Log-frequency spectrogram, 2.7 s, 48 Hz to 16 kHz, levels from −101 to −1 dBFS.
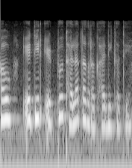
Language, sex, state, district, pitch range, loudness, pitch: Chhattisgarhi, female, Chhattisgarh, Sukma, 205-255 Hz, -15 LUFS, 230 Hz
